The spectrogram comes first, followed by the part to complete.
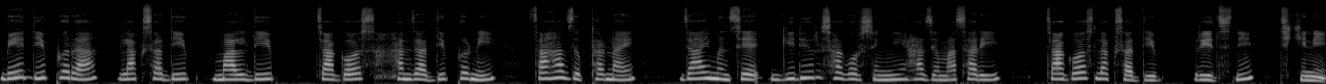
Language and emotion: Bodo, neutral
